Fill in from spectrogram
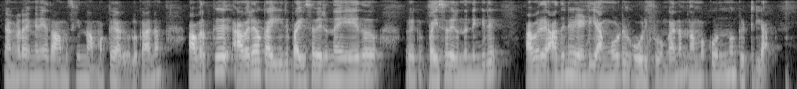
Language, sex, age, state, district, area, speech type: Malayalam, female, 60+, Kerala, Wayanad, rural, spontaneous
